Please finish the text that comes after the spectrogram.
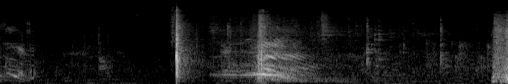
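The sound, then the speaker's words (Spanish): A capataz's sharp, loud metal hammer strikes a wooden procession float of the Hermandad del Carmen in Seville once, ringing out briefly over murmuring voices, with further hard knocks following and one more at the very end. “Pues, como habéis escuchado, compañeros, ha tocado el martillo”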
